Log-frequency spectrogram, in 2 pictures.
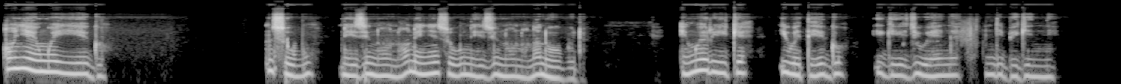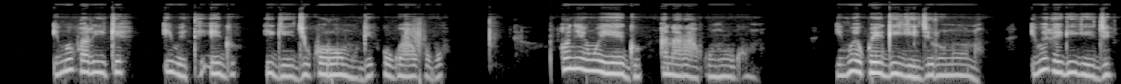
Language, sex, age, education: Igbo, female, 60+, tertiary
